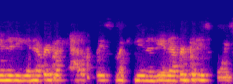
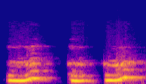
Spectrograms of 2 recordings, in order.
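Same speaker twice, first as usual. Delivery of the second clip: short hooted hum call; imitating auntie's call. Auntie calling out so family can find her, hummed hoots. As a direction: mimic an aunt's signal call. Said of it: "My Auntie Georgie".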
